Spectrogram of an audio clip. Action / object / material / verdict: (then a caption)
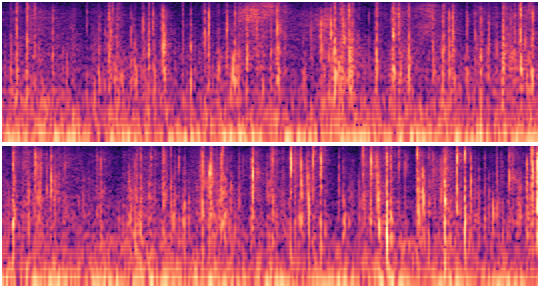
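scrape / shower curtain in thin plastic wrap / plastic film / none. Both hands squeeze and crinkle the thin plastic wrap of a polka-dot shower curtain package. A steady, quiet stream of bright, dense crackles runs throughout, with sharper, louder snaps toward the end.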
